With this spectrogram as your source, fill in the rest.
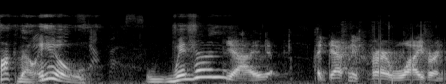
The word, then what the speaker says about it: wyvern: wrong no one pronounced you're the only person I've ever heard say Weaver it's always wyvern my Vern yeah or maybe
